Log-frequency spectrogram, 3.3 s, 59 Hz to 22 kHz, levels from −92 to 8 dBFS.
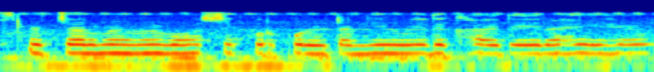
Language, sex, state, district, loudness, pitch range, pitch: Hindi, female, Chhattisgarh, Bilaspur, -13 LUFS, 275-285 Hz, 280 Hz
